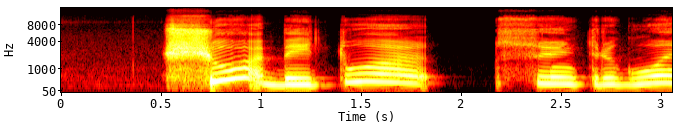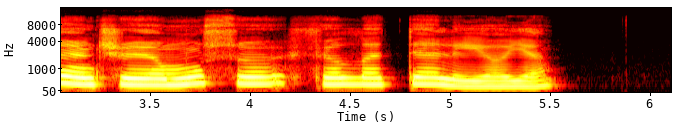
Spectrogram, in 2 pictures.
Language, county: Lithuanian, Vilnius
